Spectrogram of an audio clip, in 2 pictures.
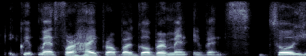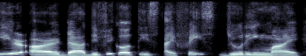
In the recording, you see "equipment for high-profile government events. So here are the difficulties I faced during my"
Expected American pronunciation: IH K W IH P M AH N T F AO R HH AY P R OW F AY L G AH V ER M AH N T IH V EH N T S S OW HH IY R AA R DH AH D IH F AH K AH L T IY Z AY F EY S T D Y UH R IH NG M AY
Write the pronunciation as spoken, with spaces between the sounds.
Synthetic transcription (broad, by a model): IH K W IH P M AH N T F AO R HH AY P R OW P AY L G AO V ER M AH N T IH V EH N T S S OW HH IY R AA R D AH D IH F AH K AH L T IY S AY F EY S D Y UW R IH NG M AY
